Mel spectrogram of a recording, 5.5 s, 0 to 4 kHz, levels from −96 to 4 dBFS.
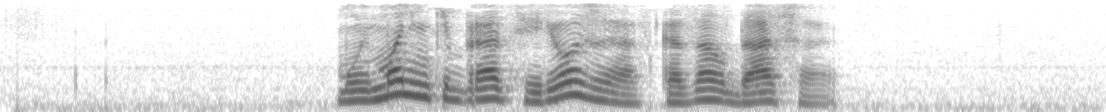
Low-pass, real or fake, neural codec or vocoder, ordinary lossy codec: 3.6 kHz; real; none; MP3, 32 kbps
